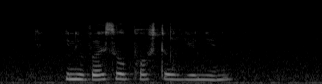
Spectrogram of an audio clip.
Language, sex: English, female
